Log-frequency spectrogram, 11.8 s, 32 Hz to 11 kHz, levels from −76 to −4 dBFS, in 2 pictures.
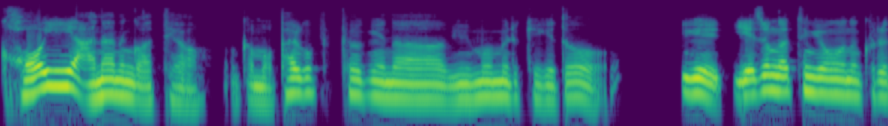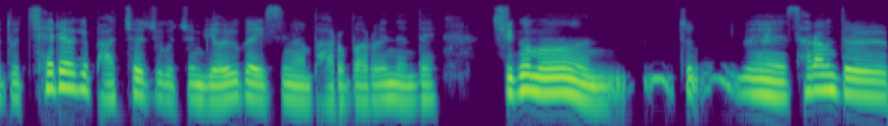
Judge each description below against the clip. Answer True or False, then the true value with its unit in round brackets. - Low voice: True (125 Hz)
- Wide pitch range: False (4.8 semitones)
